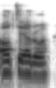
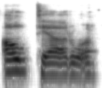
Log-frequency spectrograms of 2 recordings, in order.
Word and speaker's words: Aotearoa: Was it who was it that said, could you pronounce Aotearoa? There you go, Aotearoa. Land of the long white cloud, for those who want to know what that name means, Aotearoa.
